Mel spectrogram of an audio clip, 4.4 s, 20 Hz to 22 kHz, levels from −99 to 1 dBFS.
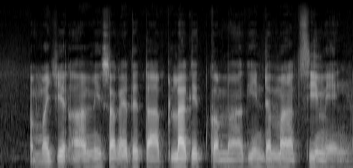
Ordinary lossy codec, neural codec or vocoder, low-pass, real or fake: none; codec, 44.1 kHz, 7.8 kbps, Pupu-Codec; 19.8 kHz; fake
